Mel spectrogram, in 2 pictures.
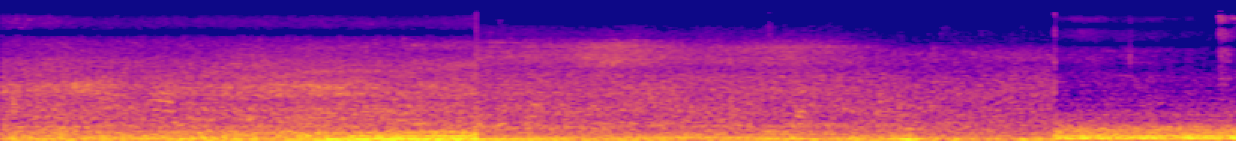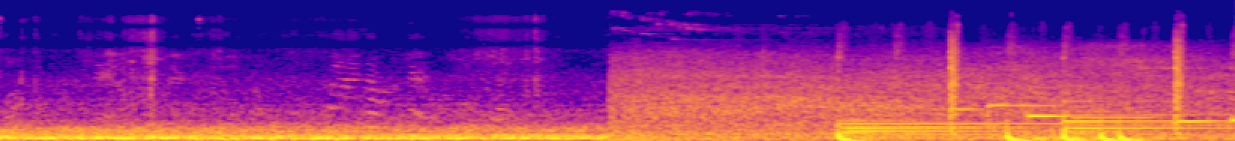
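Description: City ambience from several clips: traffic and street noise, broken by abrupt changes where the shots change, with a steadier low hum in the middle section. Light melodic music comes in about two seconds before the end.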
